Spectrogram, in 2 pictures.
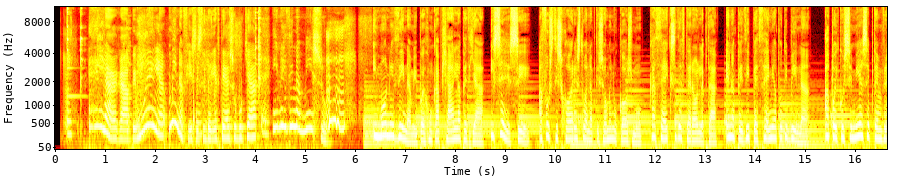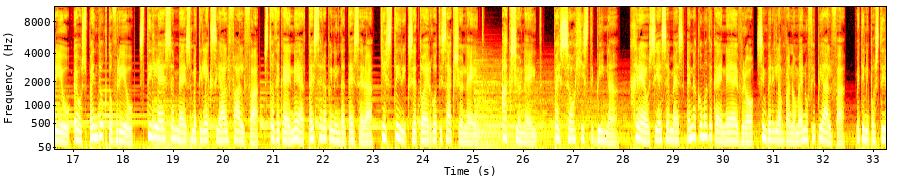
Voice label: radiospot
